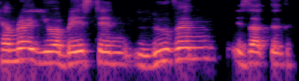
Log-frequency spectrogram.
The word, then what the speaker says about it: Leuven: You are based in Leuven. Is that the correct pronunciation in Belgium?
